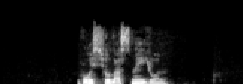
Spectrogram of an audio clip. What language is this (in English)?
Belarusian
